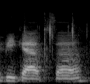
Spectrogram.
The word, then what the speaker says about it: BGAPSA: We just say BGAPSA, but thank you so much for this.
